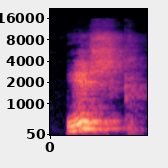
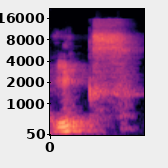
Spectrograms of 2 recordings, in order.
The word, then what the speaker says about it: इश्क: रिक्स मास्क तो माक्स इश्क तो इक्स है ना तो इस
